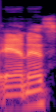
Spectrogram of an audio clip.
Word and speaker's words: anise: hardcopy at jcpo and sometimes i hear it pronounced anise but i hate the sound of that so i still call it a niece um take take what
